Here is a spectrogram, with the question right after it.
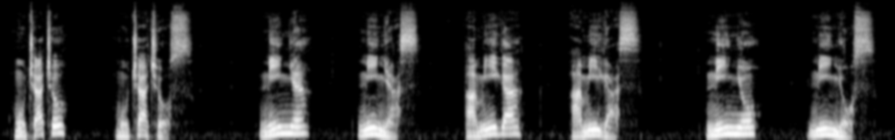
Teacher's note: listen carefully to the final S sound and listen to how it's always going to be a hissing S sound.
